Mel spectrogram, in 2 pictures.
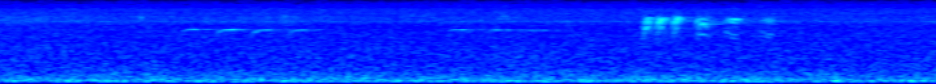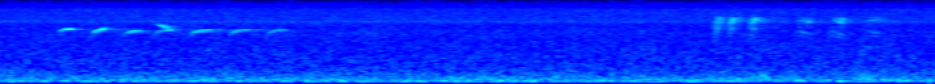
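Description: Small birds chirping in several quick runs of short high notes over a steady, faint background of outdoor noise.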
